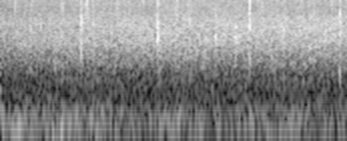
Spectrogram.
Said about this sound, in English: Storm throwing little patterns at the window.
